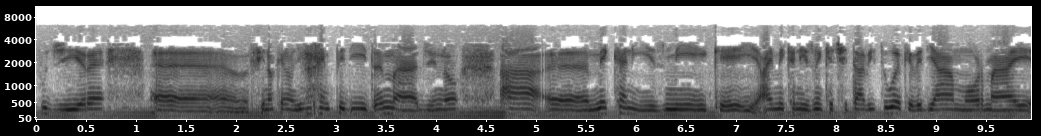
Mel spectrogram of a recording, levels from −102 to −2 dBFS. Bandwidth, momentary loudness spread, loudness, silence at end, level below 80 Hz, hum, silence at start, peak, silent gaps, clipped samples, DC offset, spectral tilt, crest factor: 6.4 kHz; 3 LU; -17 LUFS; 0 s; -34 dBFS; 50 Hz at -30 dBFS; 0 s; -2 dBFS; none; under 0.1%; under 0.1%; -6.5 dB/octave; 14 dB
